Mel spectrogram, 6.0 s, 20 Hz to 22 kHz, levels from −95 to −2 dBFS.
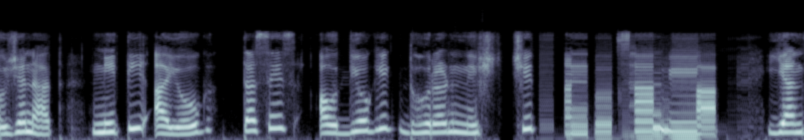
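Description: Speech carried over a call link whose Opus coding cuts the highs above 8 kHz, and it drags in two places. Just after "नीती आयोग तसेच", from 2.23 to 3.01 s, it stutters through seven brief holds of up to 48 ms. From 3.41 to 3.87 s there are four more, the longest 110 ms. These repeated stalls (stutter) happen when packets arrive late, the jitter buffer runs dry, and the receiver stretches the last sound until audio resumes. Nothing is lost, but timing suffers. From 4.06 to 5.62 s most of the sound turns into a rigid metallic buzz near 66.8 Hz. This robotic sound from repeated short buffers likely comes from the software looping a roughly 15 ms buffer while fresh audio arrives too seldom.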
